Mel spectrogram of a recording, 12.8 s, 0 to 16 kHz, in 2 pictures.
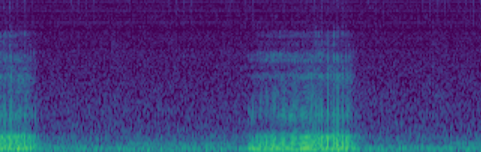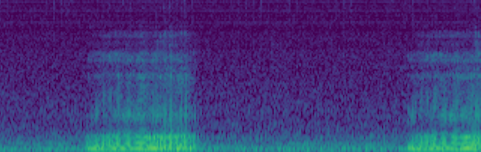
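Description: Three loud, low rattling snores on breathing in, roughly every four seconds (about 14 breaths a minute), with quiet exhalations between. Regular snoring during sleep.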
